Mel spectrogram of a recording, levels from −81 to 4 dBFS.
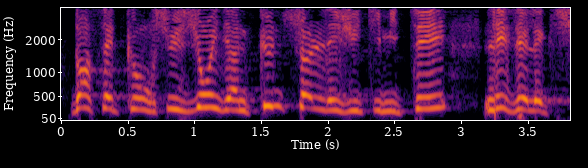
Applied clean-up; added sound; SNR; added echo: none; none; none; none.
